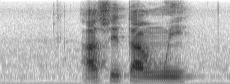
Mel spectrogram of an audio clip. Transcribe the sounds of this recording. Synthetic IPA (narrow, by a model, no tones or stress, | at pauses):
aʂitaŋwi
